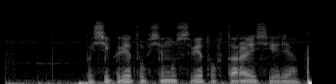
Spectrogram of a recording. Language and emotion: Russian, neutral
